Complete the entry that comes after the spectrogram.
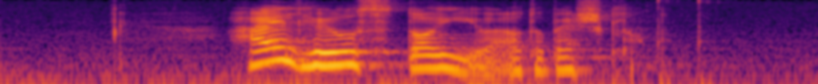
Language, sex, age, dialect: Faroese, female, 36-60, Vágar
